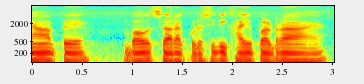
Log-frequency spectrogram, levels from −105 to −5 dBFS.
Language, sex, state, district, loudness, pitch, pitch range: Hindi, male, Jharkhand, Deoghar, -19 LUFS, 105 Hz, 105-110 Hz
